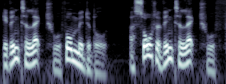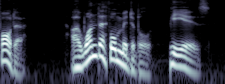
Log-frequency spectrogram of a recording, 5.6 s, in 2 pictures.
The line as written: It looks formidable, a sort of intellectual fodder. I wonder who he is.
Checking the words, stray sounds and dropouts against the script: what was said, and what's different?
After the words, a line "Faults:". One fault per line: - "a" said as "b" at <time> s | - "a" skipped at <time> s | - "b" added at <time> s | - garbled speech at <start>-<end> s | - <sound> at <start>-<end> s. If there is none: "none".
It intellectual formidable, a sort of intellectual fodder. I wonder formidable he is.
Faults:
- "looks" said as "intellectual" at 0.1 s
- "who" said as "formidable" at 4.1 s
